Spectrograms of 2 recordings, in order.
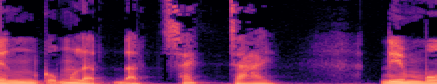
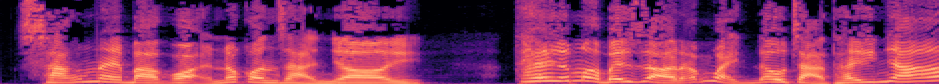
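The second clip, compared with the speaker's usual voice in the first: shrill cursing tirade; 10 semitones higher than usual. Acted. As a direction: scream curses across the yard like a furious village shrew. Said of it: "hướng sang bên ấy mà chửi".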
